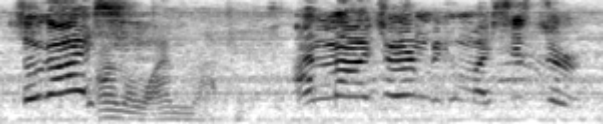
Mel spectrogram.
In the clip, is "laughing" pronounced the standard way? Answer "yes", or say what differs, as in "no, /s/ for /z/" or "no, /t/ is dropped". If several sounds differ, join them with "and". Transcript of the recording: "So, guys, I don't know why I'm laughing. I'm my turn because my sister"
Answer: no, /n/ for /l/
